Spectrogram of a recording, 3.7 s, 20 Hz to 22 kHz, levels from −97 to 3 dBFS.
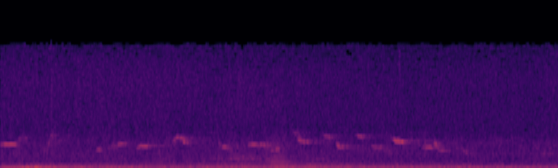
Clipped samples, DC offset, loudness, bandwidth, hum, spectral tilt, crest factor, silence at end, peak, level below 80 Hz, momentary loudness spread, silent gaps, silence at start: under 0.1%; under 0.1%; -56 LUFS; 16.5 kHz; none; -4.5 dB/octave; 16 dB; 0 s; -38 dBFS; -62 dBFS; 5 LU; none; 0 s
